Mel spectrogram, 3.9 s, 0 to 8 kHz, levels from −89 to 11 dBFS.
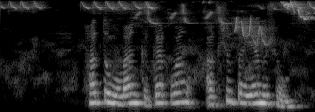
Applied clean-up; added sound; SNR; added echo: none; Bird vocalization, bird call, bird song; 10 dB; reverberation time 0.4 s.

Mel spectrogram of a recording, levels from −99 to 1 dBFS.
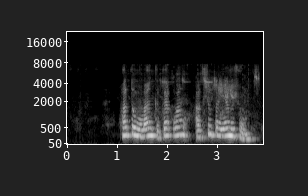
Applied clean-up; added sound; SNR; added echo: neural separator model SepFormer DNS4.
